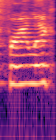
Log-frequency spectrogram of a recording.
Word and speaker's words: Frelich: pronunciation], depends on how– every interview says it differently and she never corrects anybody because she's Deaf so I don't know. We're going to go with fray-lick because I've heard it more often.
